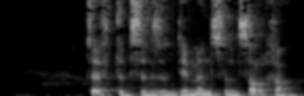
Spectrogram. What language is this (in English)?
Kabyle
